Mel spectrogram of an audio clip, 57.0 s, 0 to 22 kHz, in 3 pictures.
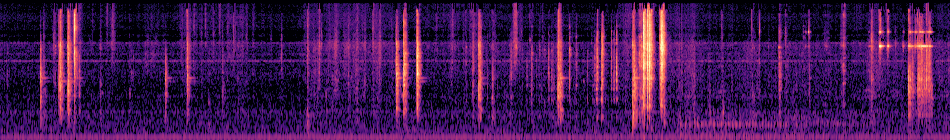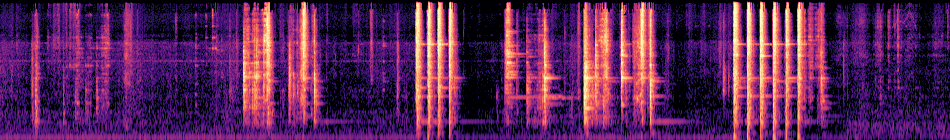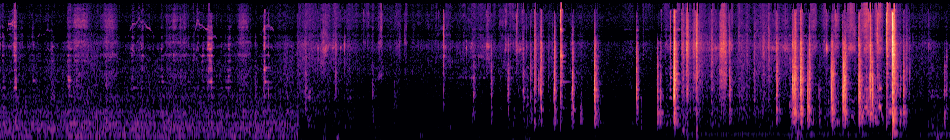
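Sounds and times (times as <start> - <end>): small metal tools clinking: 9.4 - 13.4, 15.6 - 18.8, 22.8 - 25.5, 29.0 - 32.5, 33.5 - 35.7.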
